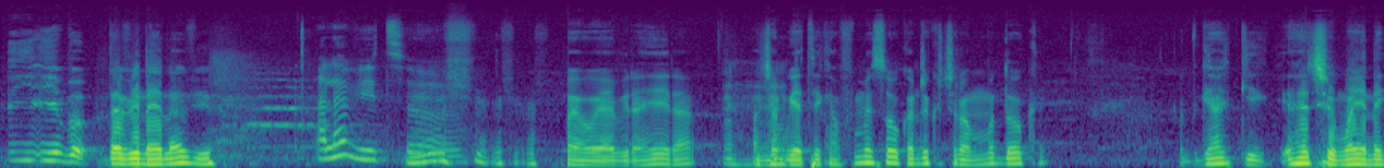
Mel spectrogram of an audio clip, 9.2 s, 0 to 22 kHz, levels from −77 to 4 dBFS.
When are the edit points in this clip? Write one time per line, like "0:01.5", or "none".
0:03.7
